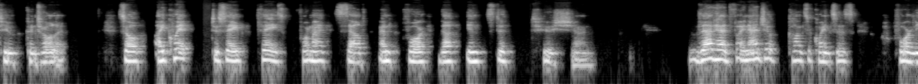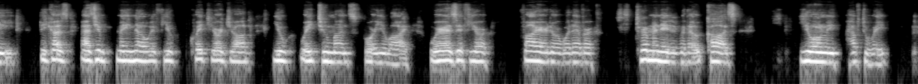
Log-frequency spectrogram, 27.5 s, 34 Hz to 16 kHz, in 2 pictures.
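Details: Adult man with late-onset stuttering from functional neurological disorder; five years ago woke unable to speak with up to 20 seizures daily; speech regained but not fluency; adult-onset stuttering.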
